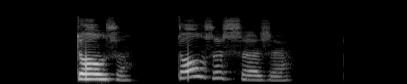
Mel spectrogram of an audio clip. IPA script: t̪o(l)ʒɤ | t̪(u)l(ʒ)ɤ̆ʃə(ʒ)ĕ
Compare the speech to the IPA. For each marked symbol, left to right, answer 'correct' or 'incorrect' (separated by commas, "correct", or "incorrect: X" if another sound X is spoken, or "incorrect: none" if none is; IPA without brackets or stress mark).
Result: correct, incorrect: o, correct, correct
